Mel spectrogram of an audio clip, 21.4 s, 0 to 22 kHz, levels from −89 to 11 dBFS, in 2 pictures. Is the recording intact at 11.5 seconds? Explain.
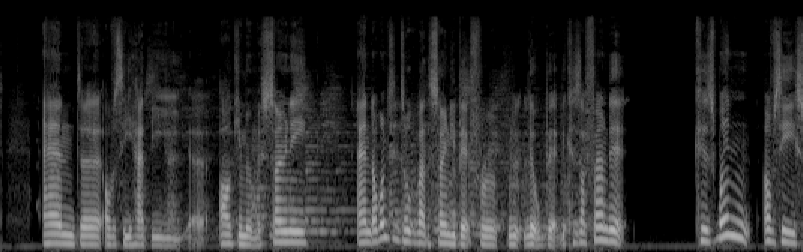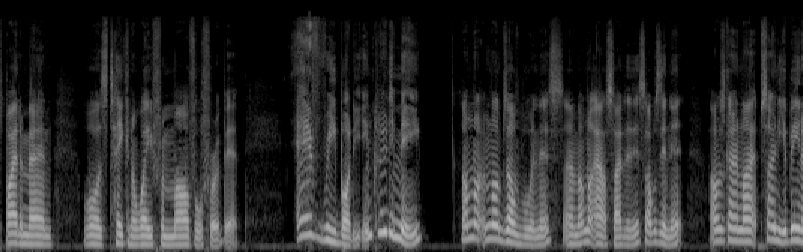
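Yes, the speech at 11.5 seconds is intact, with no audible fault at that moment.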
